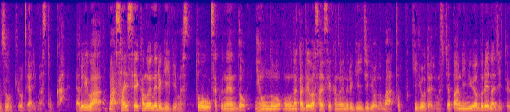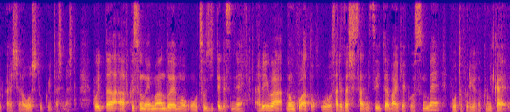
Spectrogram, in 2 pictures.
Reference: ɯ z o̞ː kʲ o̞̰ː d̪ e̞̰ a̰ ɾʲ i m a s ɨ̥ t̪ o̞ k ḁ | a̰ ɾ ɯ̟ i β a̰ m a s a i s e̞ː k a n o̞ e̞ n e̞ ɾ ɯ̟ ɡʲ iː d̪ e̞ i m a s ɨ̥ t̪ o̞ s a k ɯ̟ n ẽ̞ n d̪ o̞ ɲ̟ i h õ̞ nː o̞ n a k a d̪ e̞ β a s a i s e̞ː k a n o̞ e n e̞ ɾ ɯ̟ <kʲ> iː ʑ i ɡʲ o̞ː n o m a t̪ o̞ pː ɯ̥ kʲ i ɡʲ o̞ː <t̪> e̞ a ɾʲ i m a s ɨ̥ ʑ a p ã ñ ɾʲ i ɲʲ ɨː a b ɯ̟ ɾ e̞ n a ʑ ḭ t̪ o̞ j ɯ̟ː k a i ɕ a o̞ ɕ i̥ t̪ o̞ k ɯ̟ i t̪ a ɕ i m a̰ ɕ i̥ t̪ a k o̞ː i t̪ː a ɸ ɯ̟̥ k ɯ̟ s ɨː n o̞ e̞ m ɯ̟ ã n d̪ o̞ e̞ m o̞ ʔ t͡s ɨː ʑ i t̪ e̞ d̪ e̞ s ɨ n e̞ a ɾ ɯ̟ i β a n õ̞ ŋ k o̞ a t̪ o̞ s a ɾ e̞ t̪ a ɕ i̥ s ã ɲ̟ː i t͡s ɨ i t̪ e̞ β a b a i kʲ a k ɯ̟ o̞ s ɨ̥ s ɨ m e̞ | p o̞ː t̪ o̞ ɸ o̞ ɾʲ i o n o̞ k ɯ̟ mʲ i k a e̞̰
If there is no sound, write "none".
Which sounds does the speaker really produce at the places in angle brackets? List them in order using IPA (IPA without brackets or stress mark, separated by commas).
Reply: ɡʲ, d̪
